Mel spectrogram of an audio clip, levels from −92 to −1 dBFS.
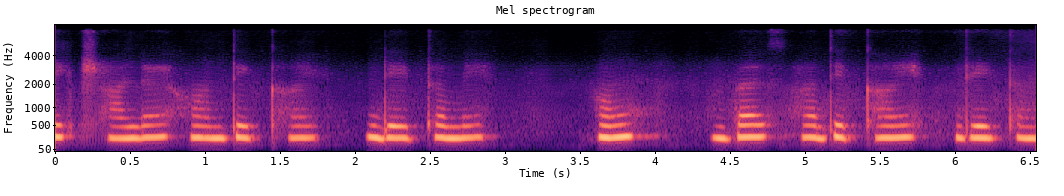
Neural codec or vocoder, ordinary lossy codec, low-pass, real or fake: codec, 24 kHz, 0.9 kbps, WavTokenizer, large speech release; none; 7.2 kHz; fake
